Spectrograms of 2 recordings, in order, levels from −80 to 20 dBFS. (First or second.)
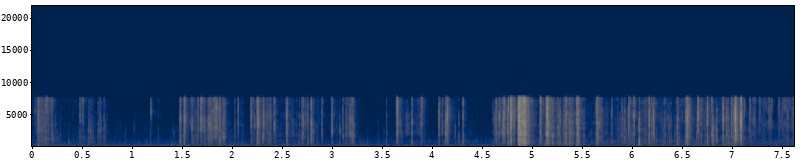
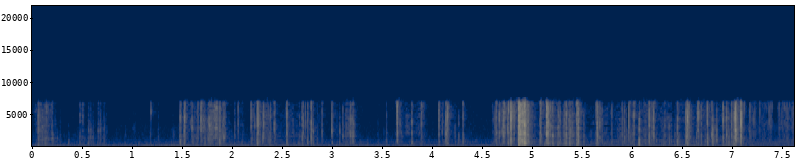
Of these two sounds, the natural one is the second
